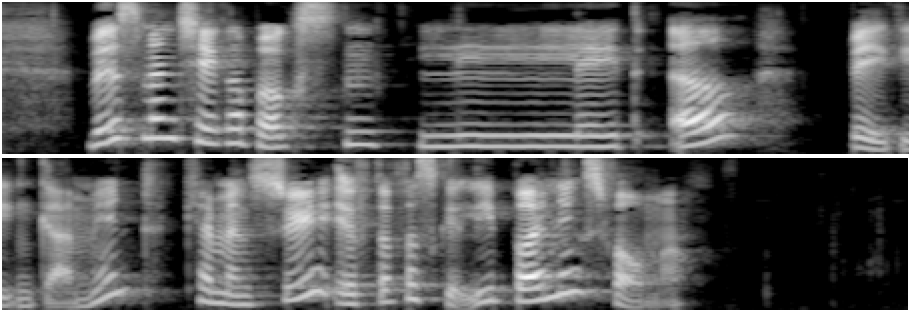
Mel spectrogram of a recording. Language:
Danish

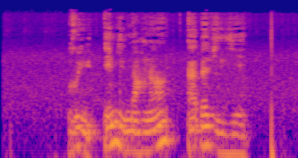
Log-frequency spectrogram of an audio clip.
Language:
French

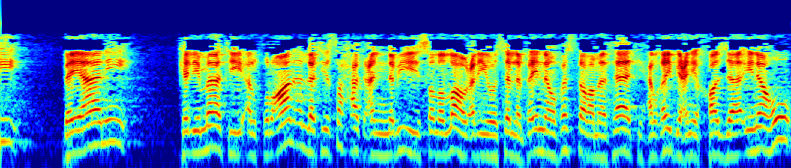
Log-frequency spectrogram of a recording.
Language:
Arabic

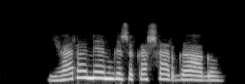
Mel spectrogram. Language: Western Mari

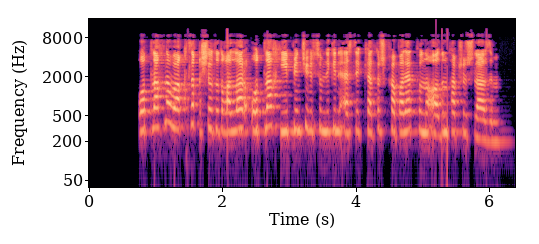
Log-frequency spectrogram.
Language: Uyghur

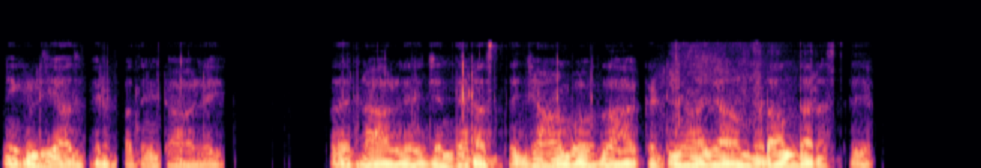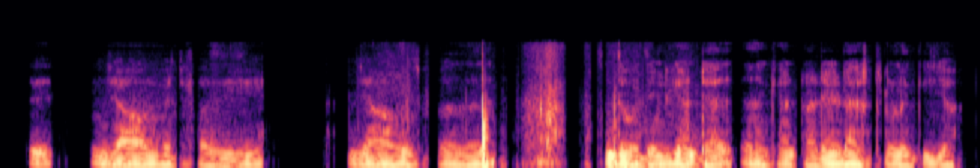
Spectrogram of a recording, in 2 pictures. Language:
Dogri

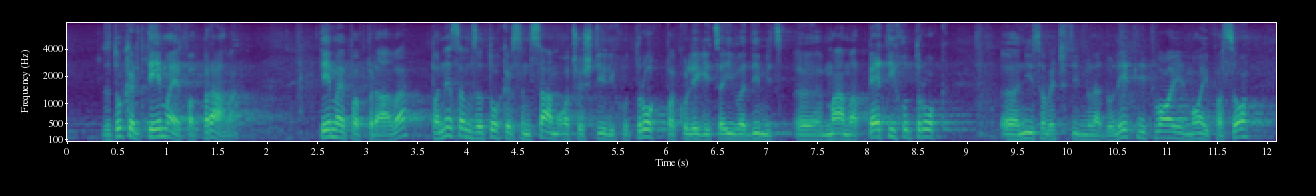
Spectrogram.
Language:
Slovenian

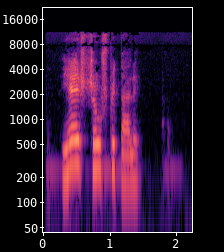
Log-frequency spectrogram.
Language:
Belarusian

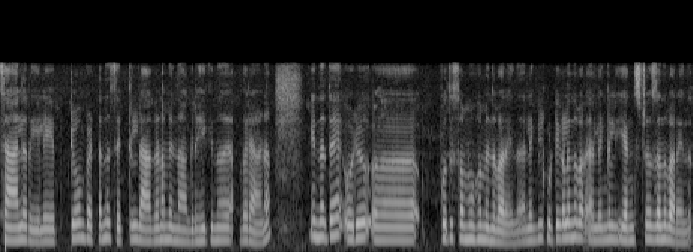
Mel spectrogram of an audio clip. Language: Malayalam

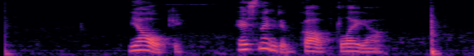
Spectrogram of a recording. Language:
Latvian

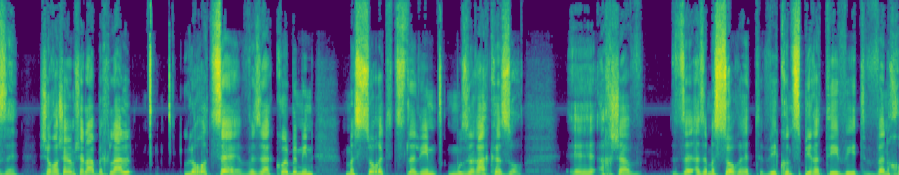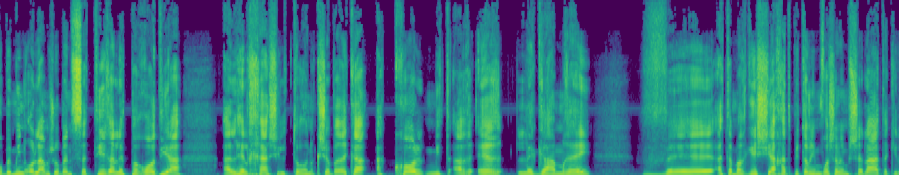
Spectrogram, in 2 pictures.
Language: Hebrew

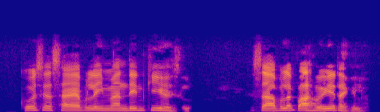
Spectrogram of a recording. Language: Assamese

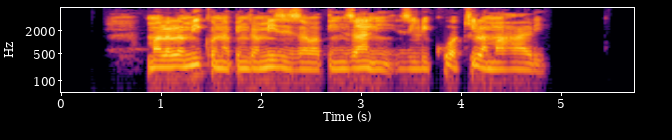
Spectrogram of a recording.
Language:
Swahili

